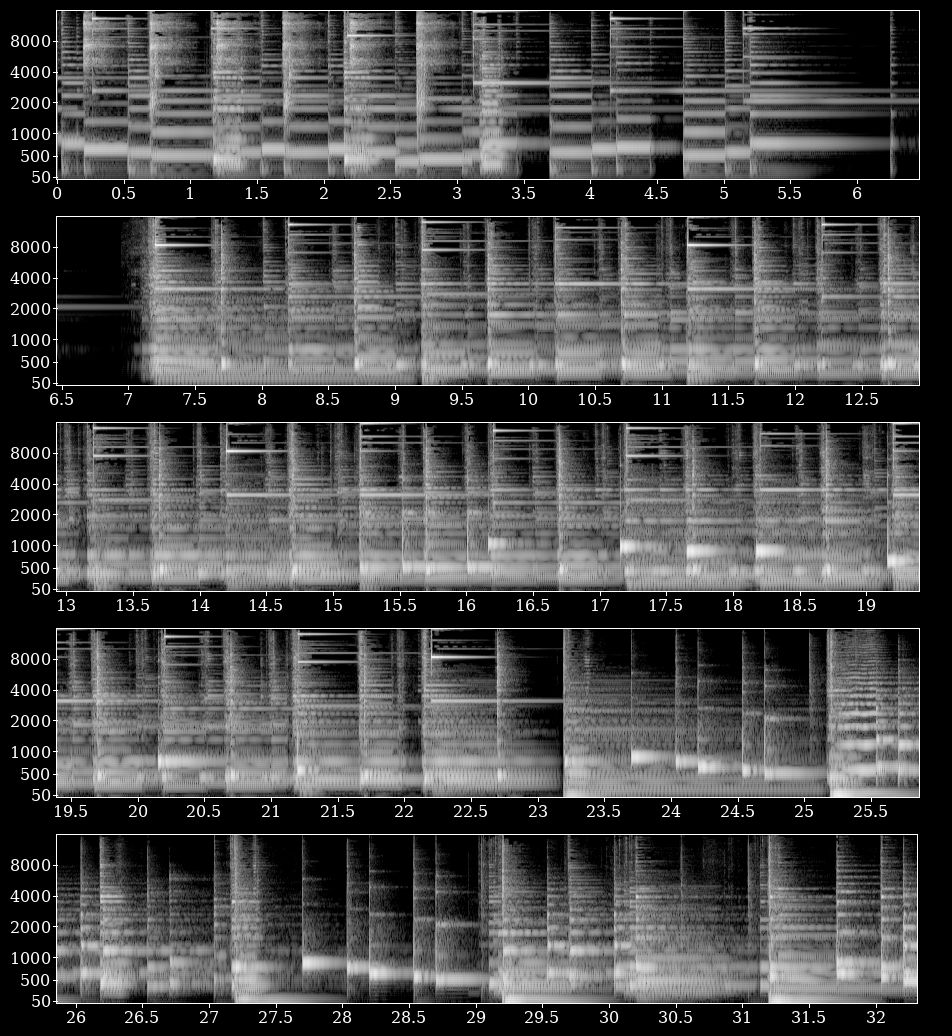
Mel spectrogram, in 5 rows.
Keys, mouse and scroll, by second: 1.3-8.3 typing, 8.8 ctrl+Return, 11.1 click, 16.1 click, 28.2 click.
